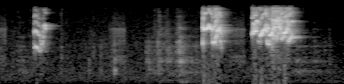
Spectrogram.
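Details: Pet rosy-faced lovebird giving three short, harsh, high chirps: one brief note, then two longer raspy bursts close together near the end, with near silence between.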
